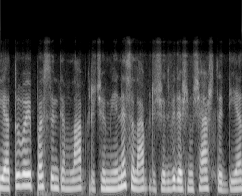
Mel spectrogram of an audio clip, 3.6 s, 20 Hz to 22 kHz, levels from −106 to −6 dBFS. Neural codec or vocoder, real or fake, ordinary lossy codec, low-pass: none; real; Opus, 32 kbps; 7.2 kHz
